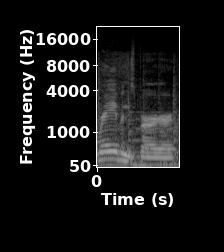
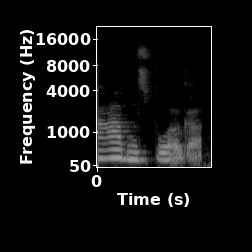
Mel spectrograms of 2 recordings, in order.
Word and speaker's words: Ravensburger: It's not Ravensburger, it's Ravensburger. Ravensburger? Ravensburger's close enough.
